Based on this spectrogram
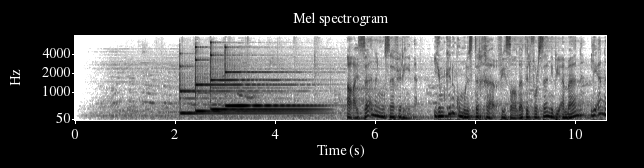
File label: arabic announcements; Kanada; Arabisch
